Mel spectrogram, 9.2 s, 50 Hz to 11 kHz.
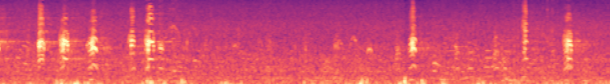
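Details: Barnacle geese grazing in a park in Helsinki, Finland, September 2021, communicating with short, sharp, yapping barks, several in a quick cluster, then scattered single calls, over a low background rumble.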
